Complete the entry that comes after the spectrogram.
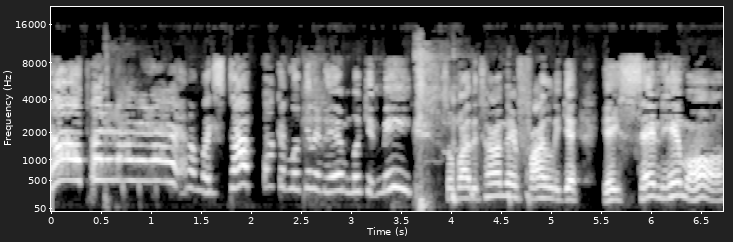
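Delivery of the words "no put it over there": very high-pitched, shrill shouted voice. Telling a story where two people yell at a man, retelling people yelling. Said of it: "they're both yelling at him".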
